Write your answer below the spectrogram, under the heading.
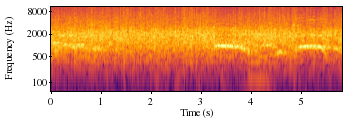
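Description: Studio audience applauding steadily, with a few faint voices over it.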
